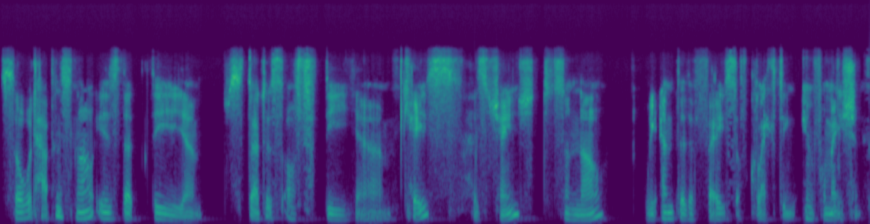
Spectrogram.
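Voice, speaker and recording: A man narrating a step-by-step software tutorial as a trainer, with halting, deliberate phrasing and hesitant pauses. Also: lowish voice, big pitch swings, gravelly, husky, dry recording, poor audio.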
